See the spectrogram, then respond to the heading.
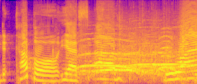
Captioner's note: cheering and applause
